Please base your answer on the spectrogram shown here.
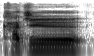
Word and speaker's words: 果汁: 발음은 가주. 그래서 과즙의 즙자가 되겠습니다. 과즙의 가주고요.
